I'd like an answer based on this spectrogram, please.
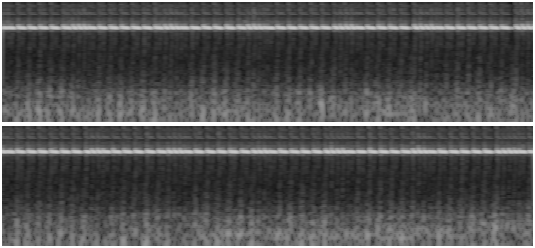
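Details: Cricket used as a master recording for training cage birds: a steady, high, rapid pulsed chirping trill continuing without pause, with faint low rumble beneath.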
